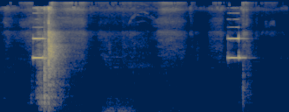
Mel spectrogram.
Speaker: What should I do? It cannot stop beeping. The only way I know how to stop it is to put the charger on.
